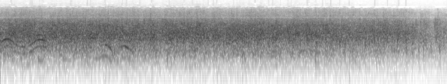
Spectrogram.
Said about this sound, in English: Gee, was all that applause for me?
